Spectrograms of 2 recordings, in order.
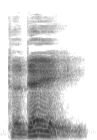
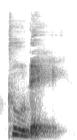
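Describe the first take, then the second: First: The first vowel is a weak schwa. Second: The first vowel is a full vowel. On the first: The speaker calls it right. "it's t" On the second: The speaker calls it wrong. "it's not today, it's not to"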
